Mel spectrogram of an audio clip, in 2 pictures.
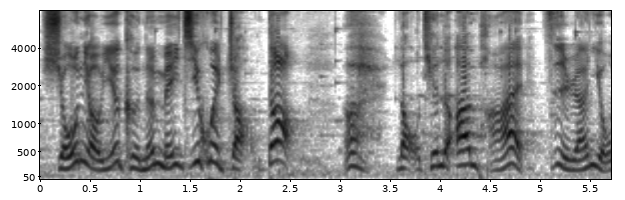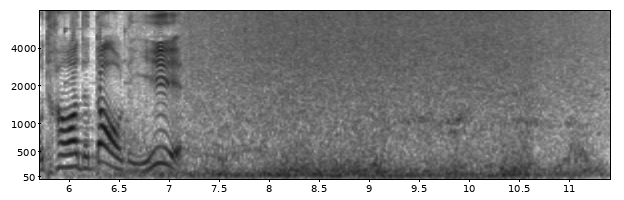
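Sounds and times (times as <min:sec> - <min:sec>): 
speech: 0:00.0 - 0:07.4
wind roaring in a storm: 0:06.2 - 0:11.4
heavy rain in a storm: 0:06.4 - 0:11.4.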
